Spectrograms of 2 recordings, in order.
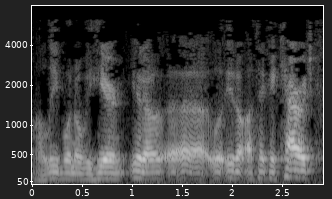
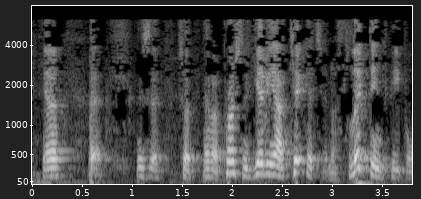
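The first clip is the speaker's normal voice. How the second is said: ordinary talk, nothing marked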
